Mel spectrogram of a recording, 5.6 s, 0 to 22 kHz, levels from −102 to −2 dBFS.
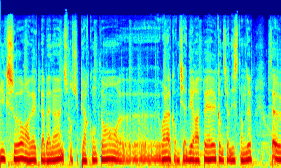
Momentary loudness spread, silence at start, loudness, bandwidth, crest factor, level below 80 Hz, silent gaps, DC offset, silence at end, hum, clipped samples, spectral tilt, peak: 8 LU; 0 s; -13 LUFS; 13 kHz; 12 dB; -34 dBFS; none; under 0.1%; 0 s; none; under 0.1%; -6.5 dB/octave; 0 dBFS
